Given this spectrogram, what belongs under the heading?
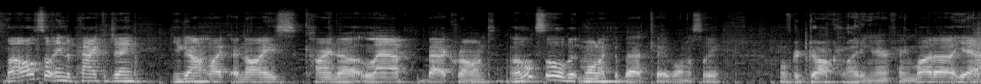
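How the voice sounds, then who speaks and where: A man's voice: medium pitch, a bit bright. A man reviewing a toy figure in a casual, rambling way, hot and out of breath, with faint music behind him. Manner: rambling, casual, self-correcting.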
